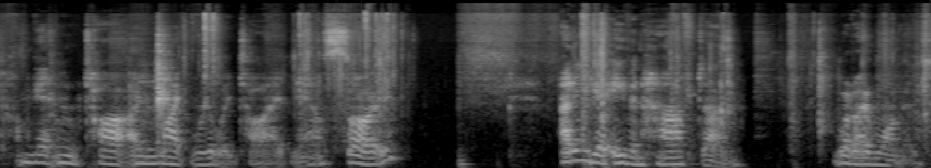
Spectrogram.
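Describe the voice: Using a raspy, hoarse put-on character voice with very deep, low pitch, a woman speaks at a moderate pace with long, frequent pauses.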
